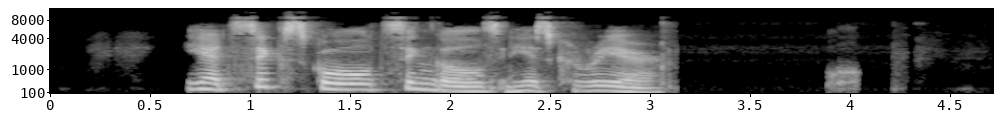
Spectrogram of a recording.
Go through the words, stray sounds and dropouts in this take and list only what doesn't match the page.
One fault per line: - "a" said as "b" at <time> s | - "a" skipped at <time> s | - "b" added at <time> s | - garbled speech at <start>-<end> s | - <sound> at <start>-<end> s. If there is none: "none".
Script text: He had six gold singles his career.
- laugh at 3.9-4.1 s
